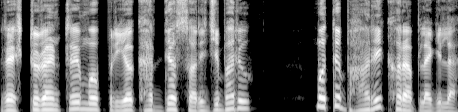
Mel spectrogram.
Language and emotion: Odia, sad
